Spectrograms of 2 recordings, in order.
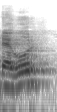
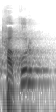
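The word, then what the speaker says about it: Tagore: Rabindranath टैगोर, sorry RN टैगोर, और ठाकुर, जो भी कह सकते हो. टैगोर इज the pronunciation that was used by Britishers और बाद में वही यूज किया गया. ये ठाकुर थे.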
